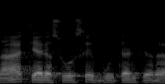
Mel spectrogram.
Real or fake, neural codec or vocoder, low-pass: real; none; 14.4 kHz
